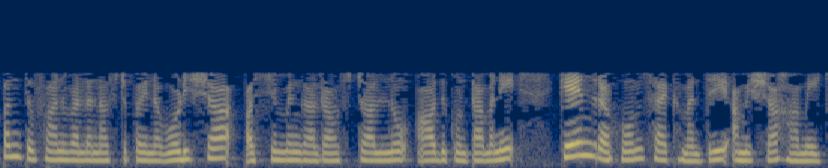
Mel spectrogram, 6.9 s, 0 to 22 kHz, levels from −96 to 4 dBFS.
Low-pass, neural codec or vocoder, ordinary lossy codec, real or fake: 3.6 kHz; none; none; real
